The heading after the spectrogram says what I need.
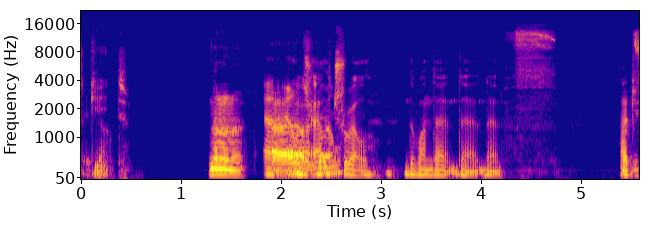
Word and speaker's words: Elturel: Elturel, the one that How'd you spell that? fucking Al- disappeared. ELTRUEL. I believe. I didn't. Elturel. Okay. Yeah. Oh no, it's ELTUREL.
